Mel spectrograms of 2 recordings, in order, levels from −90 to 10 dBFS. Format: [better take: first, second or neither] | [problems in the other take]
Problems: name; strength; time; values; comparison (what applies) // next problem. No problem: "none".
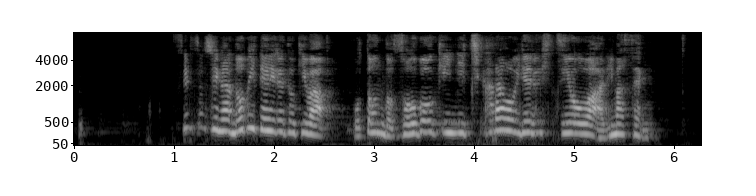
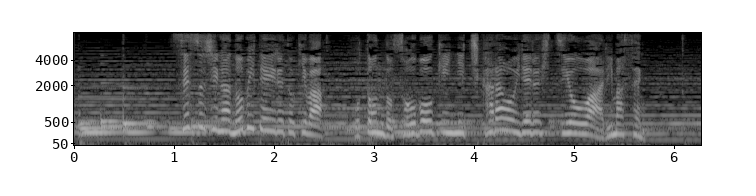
second | noise reduction (neural mask model DeepFilterNet 3)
